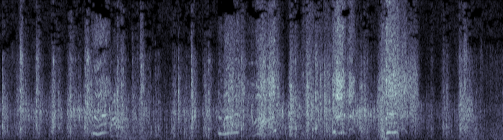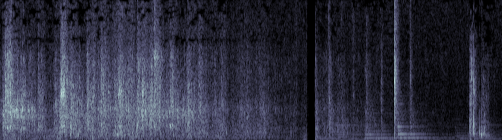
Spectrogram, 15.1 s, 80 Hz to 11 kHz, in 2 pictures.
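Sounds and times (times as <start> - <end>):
clatter of hooves and wheels: 0.0 - 12.8.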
